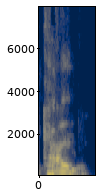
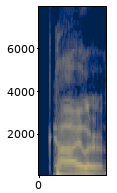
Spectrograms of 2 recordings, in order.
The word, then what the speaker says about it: Cyler: I'm pronouncing everything right, Yes. right? It's R.J. Kyler. Kyler, see? Yeah. Man. Kyler.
